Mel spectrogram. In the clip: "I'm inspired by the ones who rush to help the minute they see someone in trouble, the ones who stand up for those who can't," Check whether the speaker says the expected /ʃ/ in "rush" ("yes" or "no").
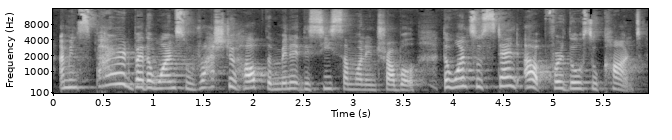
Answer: yes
